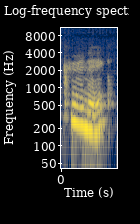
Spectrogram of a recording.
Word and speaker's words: Koenig: Yeah, so Koenig is German, but the original pronunciation is Koenig, and it usually has an O with an umlaut and an E in it.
